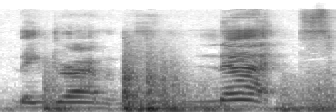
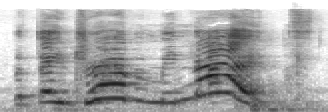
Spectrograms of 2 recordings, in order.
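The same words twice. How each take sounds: First: Lower, slow, deadpan restatement; slow resigned deadpan; flat repeat. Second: Higher, louder complaint; much higher exasperated cry. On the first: Repeated flatly. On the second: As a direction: throw up your hands. Exasperated about kids. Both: Real, not acted.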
